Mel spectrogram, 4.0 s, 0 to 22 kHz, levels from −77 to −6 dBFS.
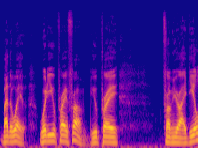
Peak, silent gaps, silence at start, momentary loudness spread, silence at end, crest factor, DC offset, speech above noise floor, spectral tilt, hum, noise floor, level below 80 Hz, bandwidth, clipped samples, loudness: -6 dBFS; none; 0 s; 6 LU; 0 s; 14 dB; under 0.1%; 29 dB; -7.5 dB/octave; none; -49 dBFS; -50 dBFS; 17 kHz; under 0.1%; -21 LUFS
